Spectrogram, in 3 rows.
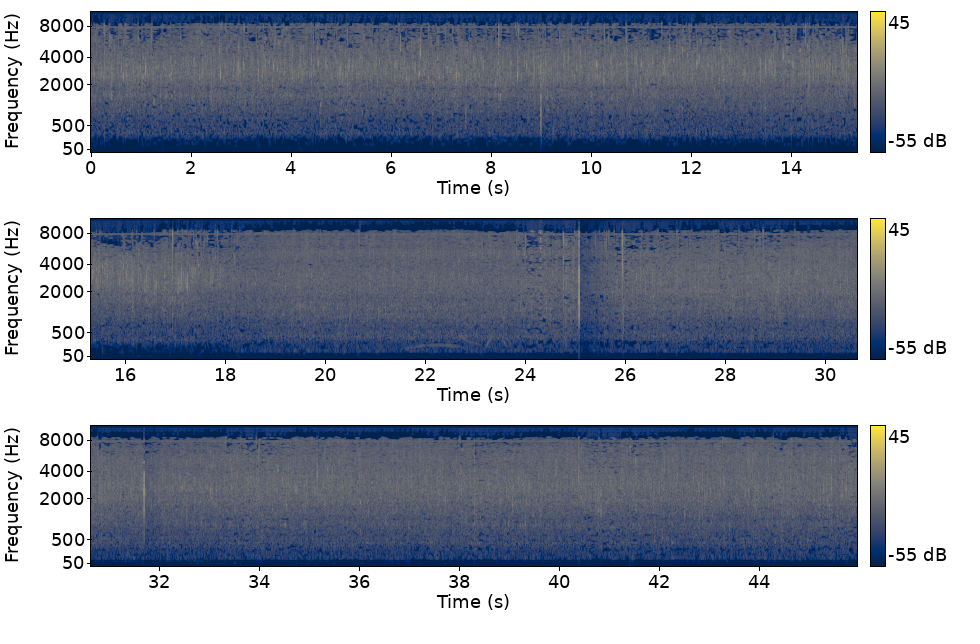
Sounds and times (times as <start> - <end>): Stream: 0.0 - 45.9.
